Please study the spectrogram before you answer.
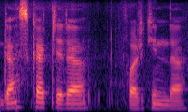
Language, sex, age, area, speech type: Nepali, male, 18-30, rural, spontaneous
